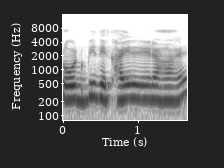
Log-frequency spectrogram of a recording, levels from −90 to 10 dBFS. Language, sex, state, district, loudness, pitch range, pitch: Hindi, female, Bihar, Saharsa, -20 LUFS, 220-235 Hz, 225 Hz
